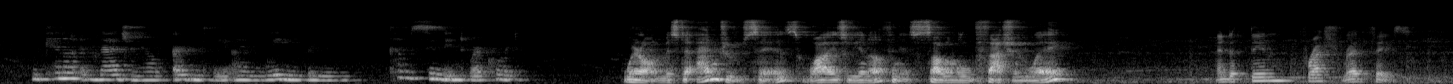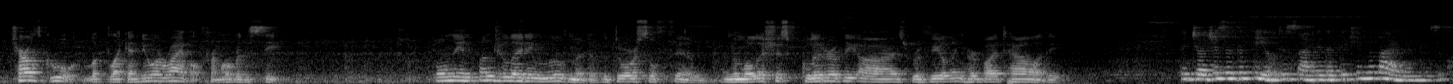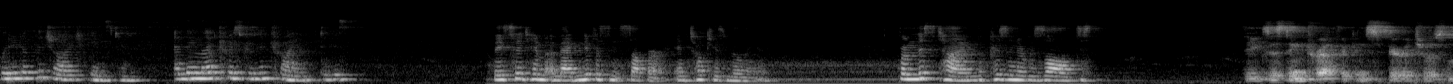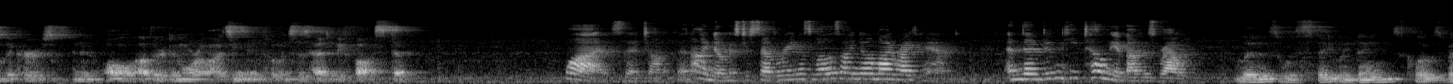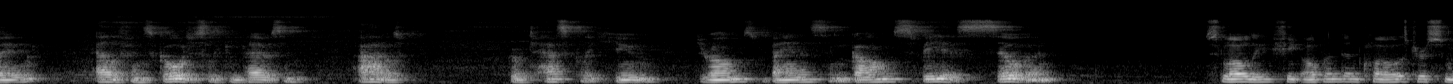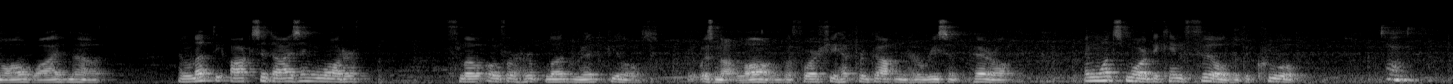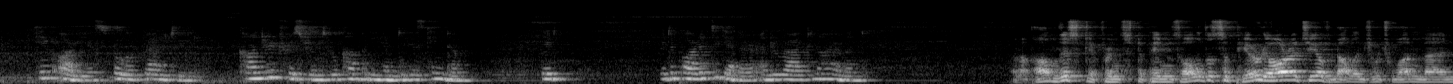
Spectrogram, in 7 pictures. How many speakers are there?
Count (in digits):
9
